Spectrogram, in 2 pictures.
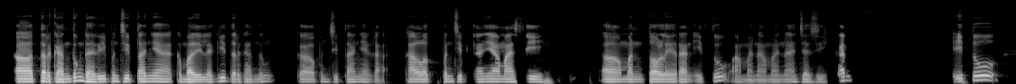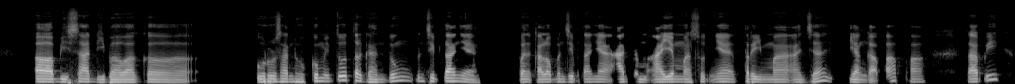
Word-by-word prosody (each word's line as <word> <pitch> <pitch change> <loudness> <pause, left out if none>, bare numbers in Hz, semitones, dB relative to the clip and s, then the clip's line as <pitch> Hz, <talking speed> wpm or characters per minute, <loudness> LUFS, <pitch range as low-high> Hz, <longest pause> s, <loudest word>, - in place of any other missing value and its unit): Eee, 125 0 +9
tergantung 135 +3 +7
dari 125 0 +8
penciptanya, 135 -3 +3
kembali 110 -1 +5
lagi 115 +8 +1
tergantung 115 +2 -2 0.3
ke 120 - -4
penciptanya 120 -1 -5
Kak. - - -8 0.2
Kalau 115 0 +3
penciptanya 125 -1 0
masih, 125 0 +1 0.5
eee, 115 -1 +4
mentoleran 115 0 +2
itu, 110 +9 -7 0.2
aman-aman 105 0 -6
aja 125 -1 -4
sih. 110 -2 -9
Kan 170 +2 +1 1.1
itu, 200 +8 +3 0.6
eee 130 -1 +7
bisa 130 +1 0
dibawa 115 -2 +1
ke, 110 -1 -1 0.9
urusan 130 0 0
hukum 145 +5 -2
itu 195 +7 0
tergantung 155 - -2
penciptanya. 145 -6 -1 0.4
Pe 120 -2 -2
kalau 120 0 -1
penciptanya 125 -2 -4
adem 120 0 -4
ayem, 120 +1 +2
maksudnya 125 +1 -4
terima 115 -3 -3
aja, 125 - -3 0.2
ya 115 - +2
nggak 105 -2 -3
apa-apa. 125 -7 -7 0.4
Tapi 200 - -2
125 Hz, 125 wpm, -23 LUFS, 115-130 Hz, 1.1 s, Eee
